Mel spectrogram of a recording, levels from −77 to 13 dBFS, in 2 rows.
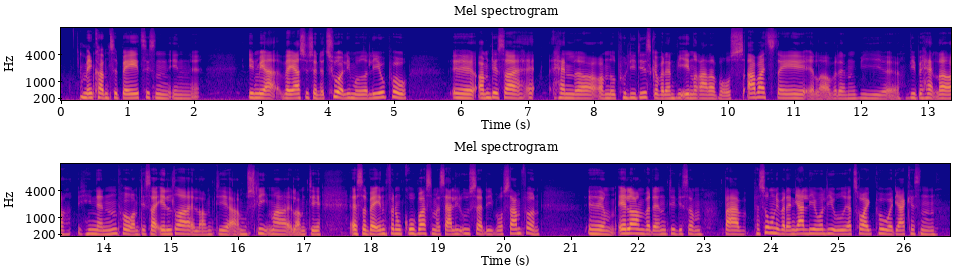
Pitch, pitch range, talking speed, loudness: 205 Hz, 190-215 Hz, 190 wpm, -19 LUFS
